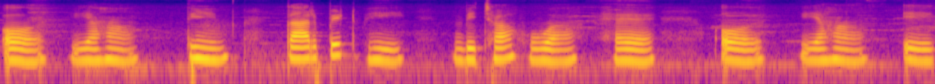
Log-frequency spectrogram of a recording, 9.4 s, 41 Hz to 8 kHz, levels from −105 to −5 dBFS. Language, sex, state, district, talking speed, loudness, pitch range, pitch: Hindi, female, Bihar, West Champaran, 70 wpm, -21 LUFS, 175-195 Hz, 190 Hz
